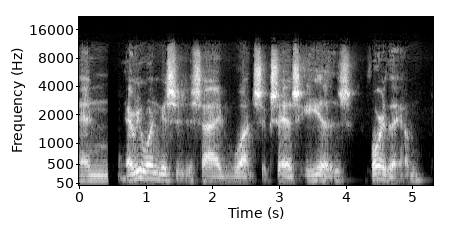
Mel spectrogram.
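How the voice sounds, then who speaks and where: A man's very slow speech with music in the background. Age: 80s+. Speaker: public speaker and teacher. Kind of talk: interview. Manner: halting.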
